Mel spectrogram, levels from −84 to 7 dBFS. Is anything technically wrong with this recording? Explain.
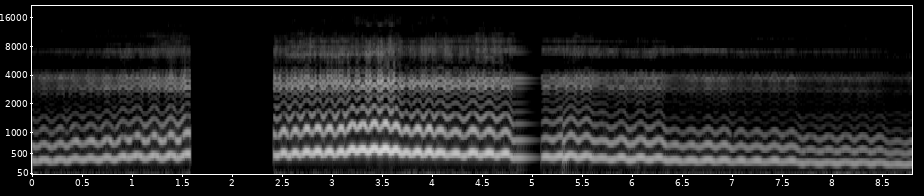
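Yes. Several playback and network faults interrupt this music.

From 1.58 to 2.42 s there is a playback stall. The music stops dead for about 0.83 s. The player likely ran out of data, then resumed where it stopped.

From 2.42 to 4.06 s comes time-compressed catch-up. The player cuts and cross-fades small pieces to clear its backlog. The music rushes at 1.5 times speed, pitch unchanged.

From 4.85 to 5.12 s there is a call audio freeze. The last sound is stretched into a fading buzz for 240 ms. Packets were likely held up, emptying the jitter buffer. The music then resumes with nothing lost.

At 5.29 to 5.33 s the audio skips ahead. Roughly 70 ms of music is dropped. The two sides of the jump are spliced almost directly.

From 5.65 to 6.38 s a jitter buffer slow-down adds 88 ms. Short pieces are repeated to rebuild the reserve. The music drags at 89% speed, with its pitch held.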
